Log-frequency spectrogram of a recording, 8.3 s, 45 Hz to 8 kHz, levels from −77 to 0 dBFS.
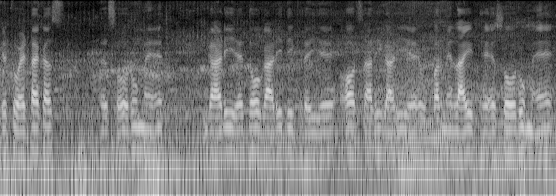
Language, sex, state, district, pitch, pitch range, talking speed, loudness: Hindi, male, Maharashtra, Mumbai Suburban, 125 Hz, 120-130 Hz, 160 wpm, -19 LUFS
